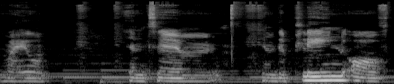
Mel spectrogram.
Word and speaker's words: Maon: All right, left from Saul, and then so David at that time and his men were at Maon, so I pronounce it Maon, and in the plain of the south of Jeshimon.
